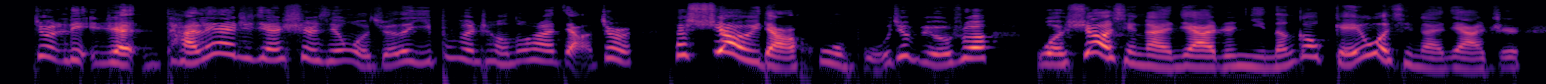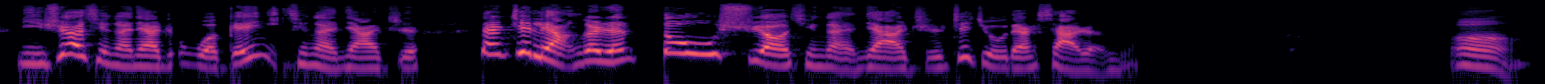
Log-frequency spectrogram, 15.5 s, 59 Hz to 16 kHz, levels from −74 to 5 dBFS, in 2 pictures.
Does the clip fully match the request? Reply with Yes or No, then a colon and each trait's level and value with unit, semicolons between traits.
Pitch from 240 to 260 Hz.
Yes: very high, 250 Hz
